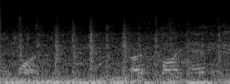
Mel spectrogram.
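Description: Outdoor showground ambience: a steady low rumble with indistinct voices of onlookers in the background.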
